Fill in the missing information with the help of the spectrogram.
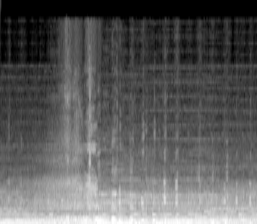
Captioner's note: teenager giggling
